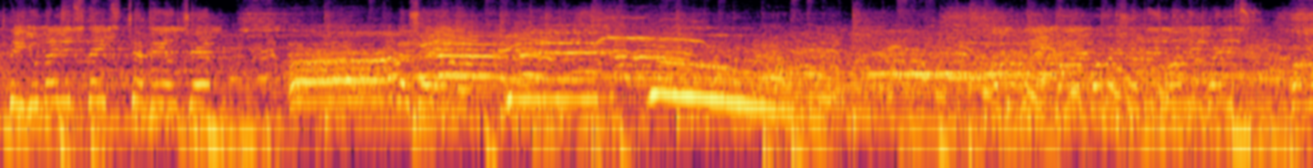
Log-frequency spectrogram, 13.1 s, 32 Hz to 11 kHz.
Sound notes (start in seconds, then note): 8.1 spectators cheering; 8.1 upbeat music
